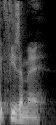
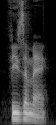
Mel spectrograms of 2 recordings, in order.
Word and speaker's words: Fils-Aimé: How do you say his last name? – Reggie Fils-Aimé. – Fils-Aimé. – I don't think there's an L.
